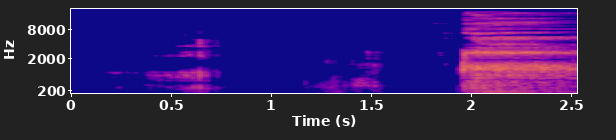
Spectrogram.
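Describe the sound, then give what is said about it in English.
Two soft slurping sips of hot coffee, each under a second, followed by a sudden loud, breathy, sustained sound that runs to the end with no talking. “Coffee sip break.”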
